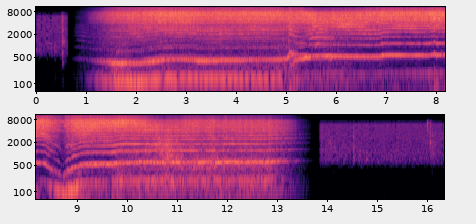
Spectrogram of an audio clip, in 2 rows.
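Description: Motors and propellers of a 7-inch long-range FPV quadcopter whining in flight, heard from the onboard camera. The whine starts about a second in and its pitch steps up with the throttle. Around nine seconds in it drops sharply and recovers, then cuts off shortly before the end.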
